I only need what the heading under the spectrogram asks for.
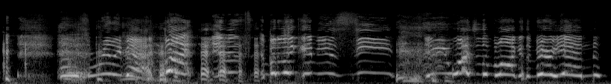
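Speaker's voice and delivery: high, laugh-broken retelling. Real, not acted. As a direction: fight through laughter at a grim memory. Laughing while recounting bad story.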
